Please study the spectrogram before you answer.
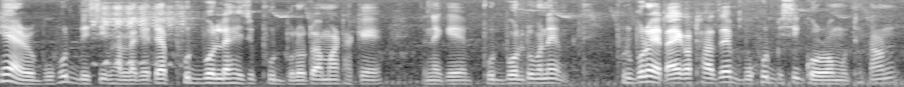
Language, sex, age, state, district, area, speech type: Assamese, male, 18-30, Assam, Golaghat, urban, spontaneous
